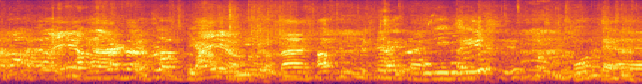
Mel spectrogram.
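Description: Several people talking at once in a crowded room: overlapping chatter with no words clear enough to make out.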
